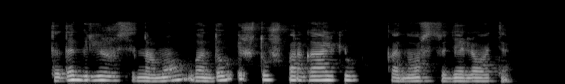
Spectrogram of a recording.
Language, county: Lithuanian, Utena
